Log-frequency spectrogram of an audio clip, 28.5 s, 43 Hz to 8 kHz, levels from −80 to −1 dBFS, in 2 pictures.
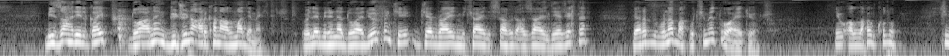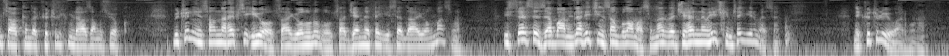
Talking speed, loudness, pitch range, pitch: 125 wpm, -13 LUFS, 105-155 Hz, 130 Hz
